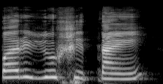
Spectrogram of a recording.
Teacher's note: पवर आघात, यू नंतर पोटफोड्या श आहे.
